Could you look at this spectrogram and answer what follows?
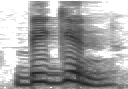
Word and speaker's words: begin: For example, begin. Here we have two syllables, B and gin, begin. And our stress is on the last syllable, that is gin, begin.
